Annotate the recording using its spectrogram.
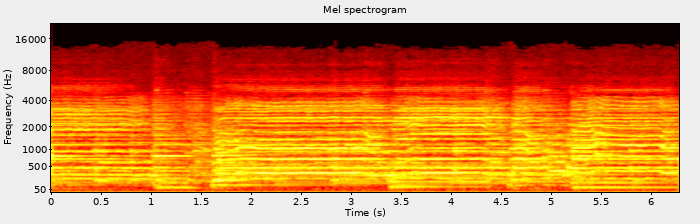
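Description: Live acoustic bluegrass band: a woman sings held lead notes over strummed acoustic guitars and a plucked upright bass.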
